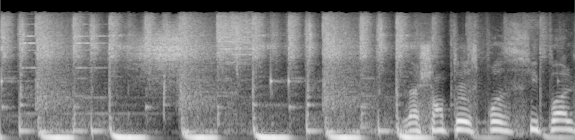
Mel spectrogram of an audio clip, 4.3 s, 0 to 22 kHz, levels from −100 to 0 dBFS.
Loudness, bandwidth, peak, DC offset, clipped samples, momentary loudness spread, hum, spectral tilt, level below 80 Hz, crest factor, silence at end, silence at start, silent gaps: -13 LUFS; 16.5 kHz; -2 dBFS; under 0.1%; under 0.1%; 6 LU; none; -3 dB/octave; -18 dBFS; 12 dB; 0 s; 0 s; none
